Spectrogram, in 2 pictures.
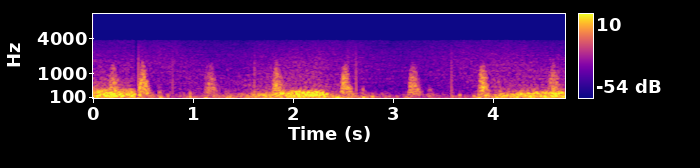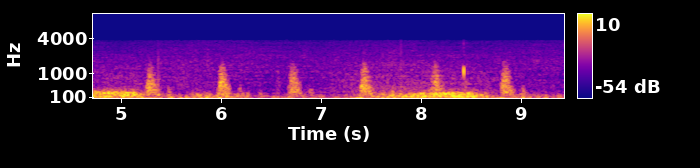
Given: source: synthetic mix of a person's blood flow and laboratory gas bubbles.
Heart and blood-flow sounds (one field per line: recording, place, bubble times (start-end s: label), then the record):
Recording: Doppler ultrasound of blood flow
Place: subclavian vein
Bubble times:
0.00-0.04 s: bubbles
8.39-8.46 s: bubbles
From the record:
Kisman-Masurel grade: 113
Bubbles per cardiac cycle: 1 to 2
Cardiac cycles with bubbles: 1 to 10%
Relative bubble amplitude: loud (0.450 to 0.775)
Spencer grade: 1 (occasional bubble signal discernible with the cardiac motion signal, with majority of cardiac periods free of bubbles)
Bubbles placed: anywhere in the cardiac cycle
